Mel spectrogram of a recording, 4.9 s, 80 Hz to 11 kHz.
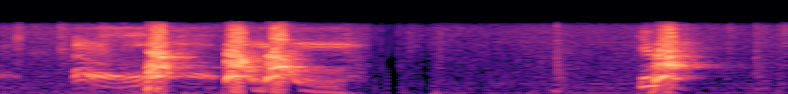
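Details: A 2-year-old Portuguese Water Dog, female, excited by a talking ball received as a Christmas present; a few sharp barks and yips in quick bursts, with a person talking to her in between and the toy's voice.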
